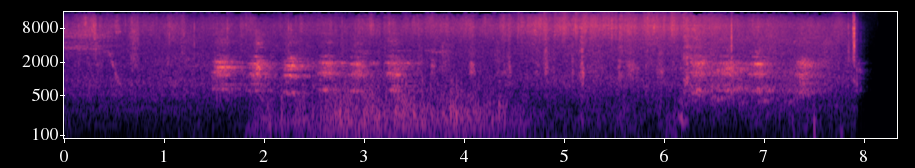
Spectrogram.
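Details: Malinois pups of almost 11 weeks squabble over a bone: a steady rough growl runs underneath repeated high yelps and whines. The noise swells from the second second, then stops abruptly just before the end.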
